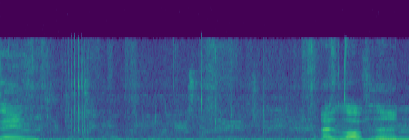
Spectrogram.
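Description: A book's paper pages rustle as they are turned.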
